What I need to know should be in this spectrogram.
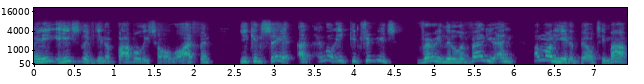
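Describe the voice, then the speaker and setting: Talking at a very fast pace, a man with an Australian accent uses a high pitch and very wide pitch swings. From Western Sydney, Australia. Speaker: political candidate. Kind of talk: interview.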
